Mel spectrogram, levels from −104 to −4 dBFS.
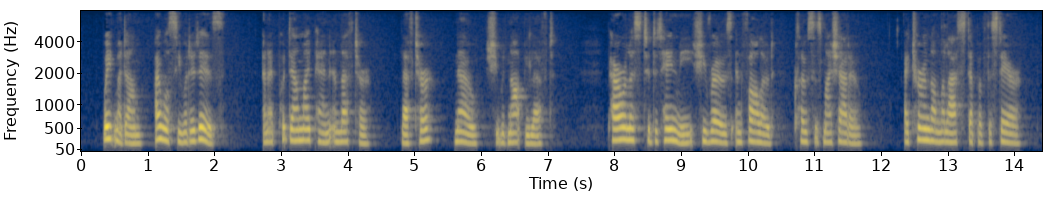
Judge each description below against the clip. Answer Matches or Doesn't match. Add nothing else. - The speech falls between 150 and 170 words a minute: Doesn't match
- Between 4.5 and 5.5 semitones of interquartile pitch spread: Doesn't match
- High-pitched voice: Matches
